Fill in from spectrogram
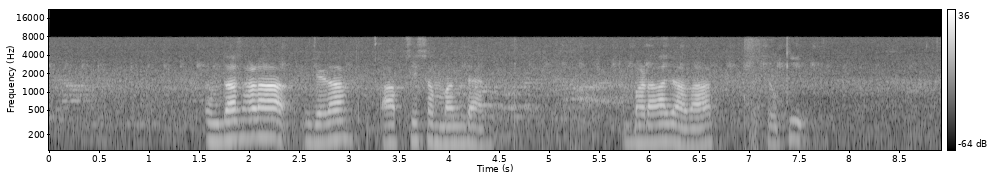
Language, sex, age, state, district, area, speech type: Dogri, male, 18-30, Jammu and Kashmir, Jammu, rural, spontaneous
